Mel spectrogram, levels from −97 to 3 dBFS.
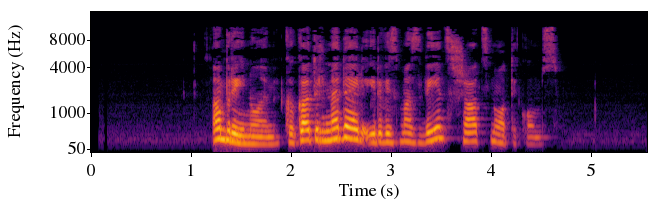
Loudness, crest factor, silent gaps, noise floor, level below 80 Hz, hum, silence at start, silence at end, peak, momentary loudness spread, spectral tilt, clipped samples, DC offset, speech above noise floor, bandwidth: -21 LUFS; 20 dB; none; -69 dBFS; -76 dBFS; none; 1.2 s; 0.95 s; -2 dBFS; 16 LU; -6 dB/octave; under 0.1%; under 0.1%; 48 dB; 11.5 kHz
